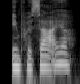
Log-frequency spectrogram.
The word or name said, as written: IMPRESARIOEN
